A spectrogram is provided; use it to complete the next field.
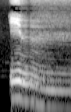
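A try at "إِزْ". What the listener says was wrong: Jangan ada udaranya ya. Cukup suara aja yang mengalir.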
